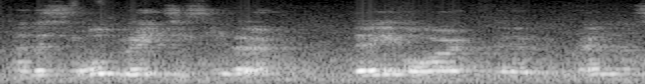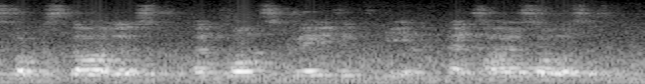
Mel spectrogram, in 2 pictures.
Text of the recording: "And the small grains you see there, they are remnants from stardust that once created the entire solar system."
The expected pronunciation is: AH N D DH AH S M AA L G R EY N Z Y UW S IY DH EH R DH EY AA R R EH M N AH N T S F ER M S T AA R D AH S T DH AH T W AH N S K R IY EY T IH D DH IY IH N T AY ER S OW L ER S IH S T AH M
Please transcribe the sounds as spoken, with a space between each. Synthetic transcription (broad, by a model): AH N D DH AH S M AA L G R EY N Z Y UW S IY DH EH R DH EY AA R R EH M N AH N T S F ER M S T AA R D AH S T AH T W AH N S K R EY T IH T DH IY IH N T AY ER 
